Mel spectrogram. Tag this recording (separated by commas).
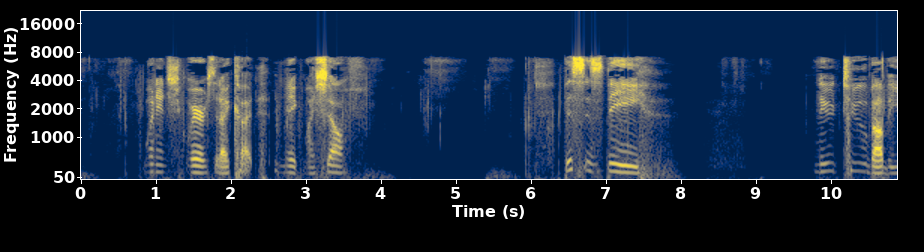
Speech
